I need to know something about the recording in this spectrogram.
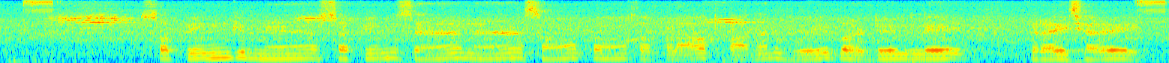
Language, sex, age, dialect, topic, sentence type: Maithili, male, 18-24, Bajjika, agriculture, statement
